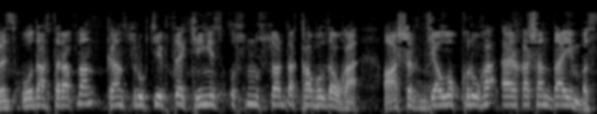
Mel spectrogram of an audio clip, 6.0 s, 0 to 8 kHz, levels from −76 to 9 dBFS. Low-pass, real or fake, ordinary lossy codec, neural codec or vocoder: 7.2 kHz; fake; MP3, 24 kbps; vocoder, 22.05 kHz, 80 mel bands, Vocos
